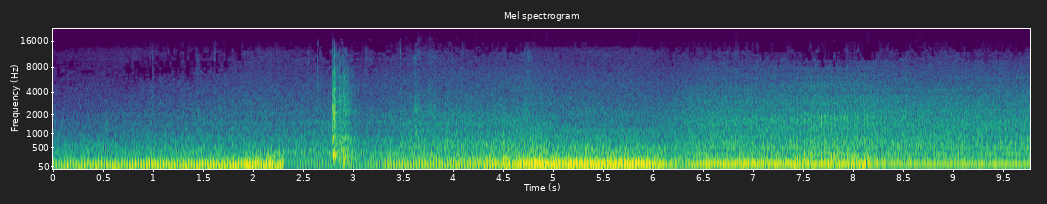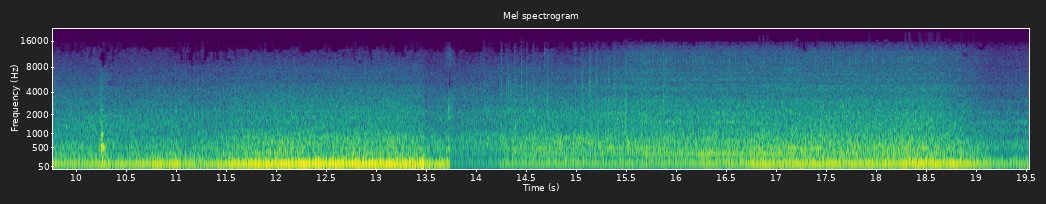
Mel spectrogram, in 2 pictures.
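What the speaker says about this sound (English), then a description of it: "This 330 has a 3-liter straight 6, producing 228 brake horsepower and 221 foot-pounds of torque." A 2003 BMW 330Ci with a 3-liter straight-six idles with a steady, low, near hum, broken by a couple of brief clunks and a short dip in the engine note.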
